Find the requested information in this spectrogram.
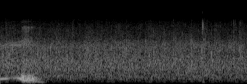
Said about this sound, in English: If you'd just give them a round of applause.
